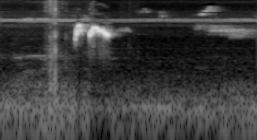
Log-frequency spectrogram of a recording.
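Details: Female red-whiskered bulbul in a cage, calling to attract a male or for pairing, gives one loud, quick, slurred double chirp, followed by a faint distant note and a constant high tone.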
